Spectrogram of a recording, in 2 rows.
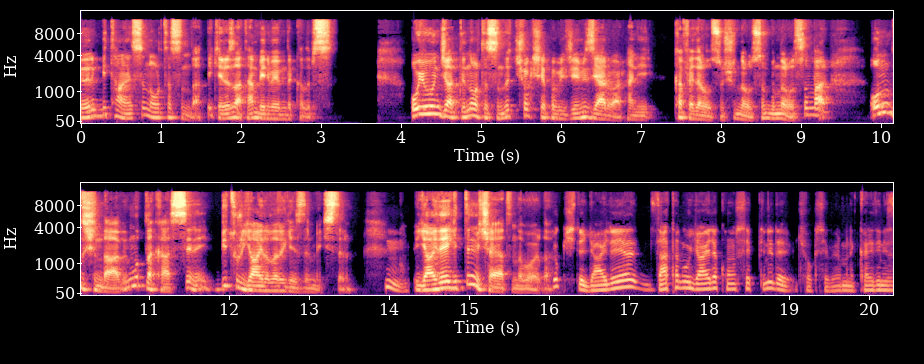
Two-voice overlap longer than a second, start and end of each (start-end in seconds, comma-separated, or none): none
